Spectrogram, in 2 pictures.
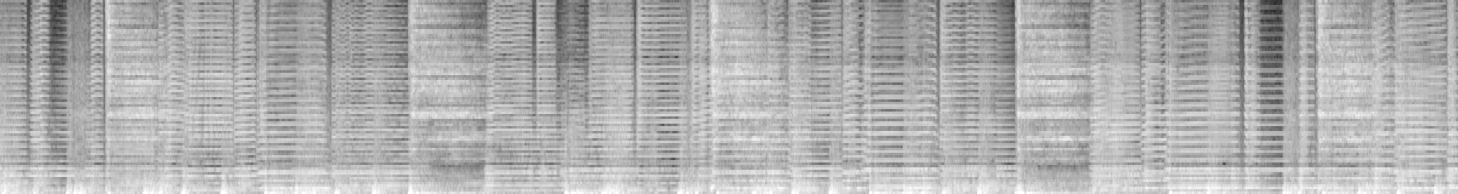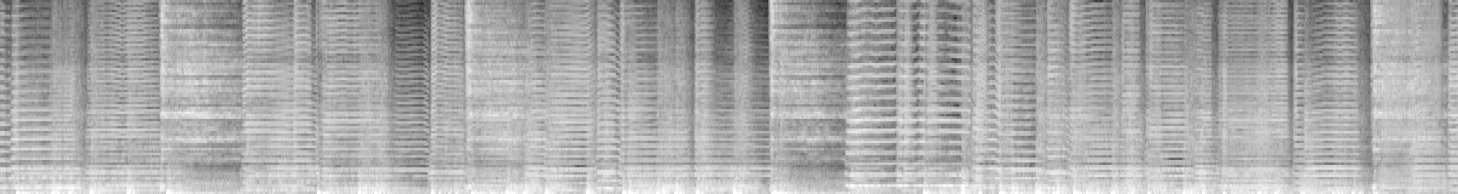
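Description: Brass band music: held brass notes over a steady drum beat.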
